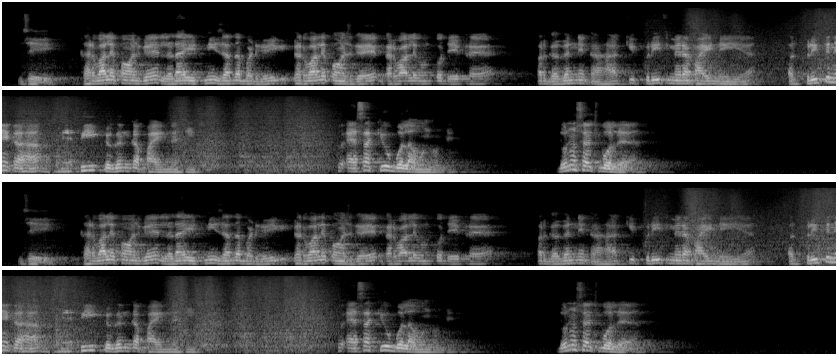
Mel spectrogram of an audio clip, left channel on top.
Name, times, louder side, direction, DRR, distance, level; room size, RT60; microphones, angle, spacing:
voice 1, 0.2-0.5 0.8-4.9 5.4-7.5 7.9-10.3 11.7-12.9 13.9-14.7, left 2 dB, 20° left, 13 dB, 0.5 m, -24 dB
sound 1, 6.4-12.0, right 2 dB, 35° right, 2.4 m, -37 dB
15.0 x 11.0 x 4.5 m, 0.97 s
head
